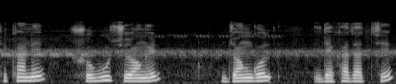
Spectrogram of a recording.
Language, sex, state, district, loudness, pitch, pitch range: Bengali, male, West Bengal, Cooch Behar, -17 LUFS, 160 Hz, 150-180 Hz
